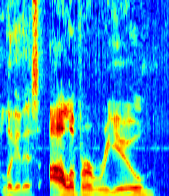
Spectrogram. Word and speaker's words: Rioux: Oliver Rioux. How do you pronounce that? I would say Rio. Rioux. It's a French name.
